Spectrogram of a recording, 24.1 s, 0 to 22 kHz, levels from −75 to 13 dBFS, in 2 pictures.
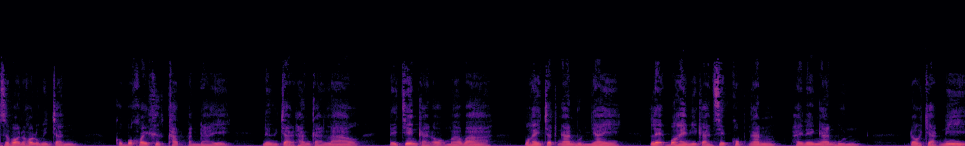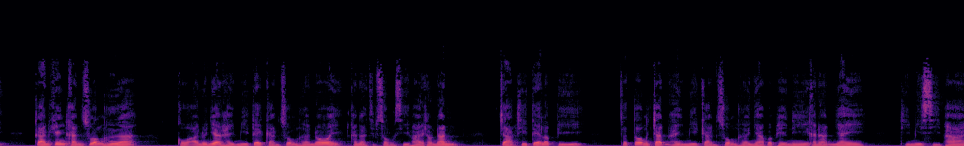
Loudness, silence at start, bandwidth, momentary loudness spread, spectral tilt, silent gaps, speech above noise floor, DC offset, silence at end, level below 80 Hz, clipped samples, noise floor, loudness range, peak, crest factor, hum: -25 LUFS; 0 s; 13.5 kHz; 11 LU; -6.5 dB/octave; none; 24 dB; under 0.1%; 0 s; -52 dBFS; under 0.1%; -48 dBFS; 4 LU; -8 dBFS; 18 dB; none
